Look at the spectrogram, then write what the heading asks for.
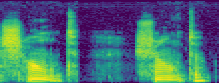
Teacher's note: Cette syllabe fermée est composée d'une voyelle entravée, et cette voyelle entravée est une voyelle nasale.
